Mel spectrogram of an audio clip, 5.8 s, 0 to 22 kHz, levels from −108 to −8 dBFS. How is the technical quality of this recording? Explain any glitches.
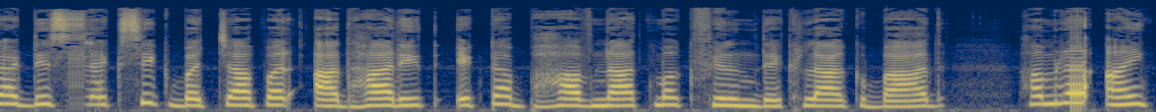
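Two brief dropouts mar the speech. Bluetooth stutter occurs at 0.37 to 0.51 s, just before "बच्चा पर आधारित एकटा", and again at 5.37 to 5.48 s. Late or lost packets made the receiver replay its last short buffer, producing a rapid machine-gun buzz. Speech then resumes about 61 ms further on, which fits roughly four lost packets.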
